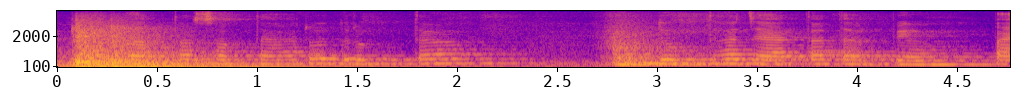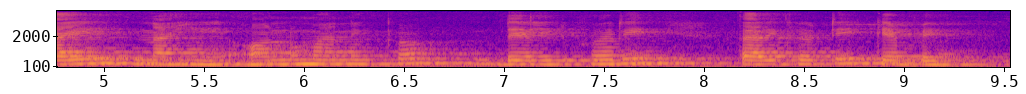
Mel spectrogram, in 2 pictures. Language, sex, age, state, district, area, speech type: Odia, female, 45-60, Odisha, Ganjam, urban, read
